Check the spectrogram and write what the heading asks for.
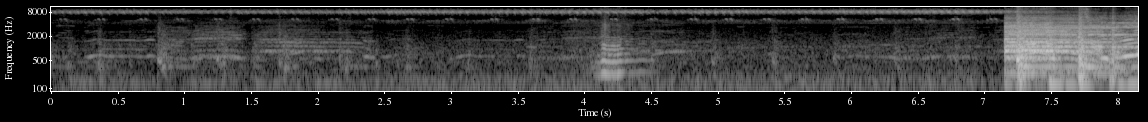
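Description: Insects, likely crickets, trilling steadily at a high pitch, with faint voices in the background. About seven seconds in, loud music with singing and drums cuts in suddenly.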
